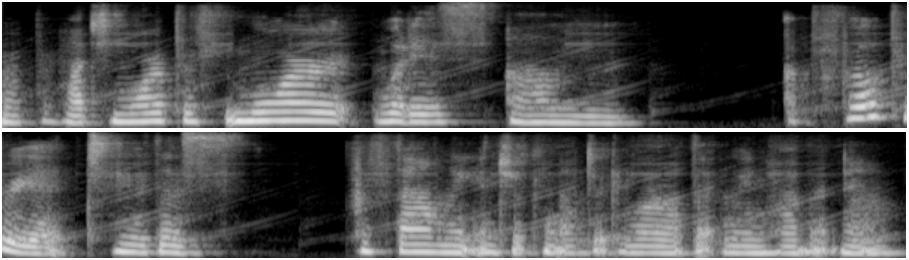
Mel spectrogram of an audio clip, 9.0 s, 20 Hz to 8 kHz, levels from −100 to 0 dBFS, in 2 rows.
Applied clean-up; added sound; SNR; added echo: neural mask model DeepFilterNet 3.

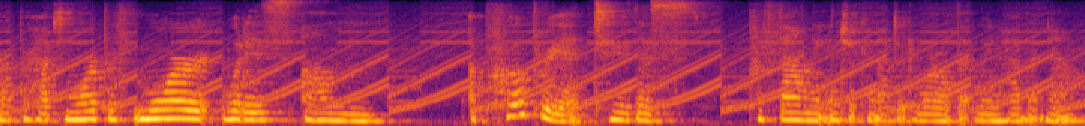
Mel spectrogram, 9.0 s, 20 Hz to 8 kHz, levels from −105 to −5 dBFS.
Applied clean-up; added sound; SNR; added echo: none; Siren; 18 dB; reverberation time 0.5 s.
